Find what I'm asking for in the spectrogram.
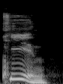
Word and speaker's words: Cian: It's pronounced Kian, like key in the door, but without the door part.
